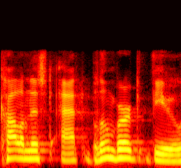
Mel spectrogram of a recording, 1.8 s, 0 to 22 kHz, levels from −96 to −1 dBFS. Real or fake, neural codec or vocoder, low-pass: fake; codec, 16 kHz, 6 kbps, DAC; 7.2 kHz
